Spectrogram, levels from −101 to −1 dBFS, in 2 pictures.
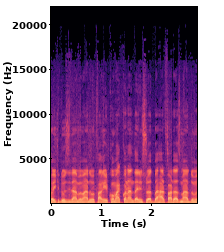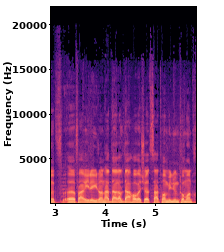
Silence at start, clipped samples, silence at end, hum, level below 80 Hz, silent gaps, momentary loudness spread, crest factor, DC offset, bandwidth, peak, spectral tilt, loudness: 0 s; under 0.1%; 0 s; none; -40 dBFS; none; 2 LU; 12 dB; 0.1%; 16 kHz; -4 dBFS; -5.5 dB/octave; -18 LUFS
